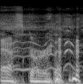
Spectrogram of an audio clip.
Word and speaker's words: Asgard: You're mispronouncing it. – Uh-huh. – It's Asgard.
